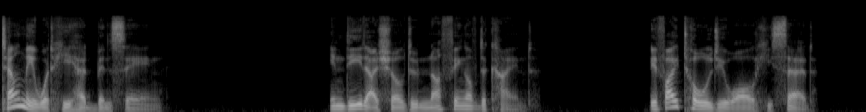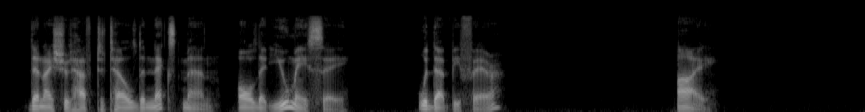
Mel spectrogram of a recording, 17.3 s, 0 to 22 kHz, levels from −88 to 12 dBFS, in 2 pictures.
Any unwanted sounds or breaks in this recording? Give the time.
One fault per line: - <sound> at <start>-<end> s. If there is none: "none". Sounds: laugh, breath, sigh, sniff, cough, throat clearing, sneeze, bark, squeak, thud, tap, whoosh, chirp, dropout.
none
